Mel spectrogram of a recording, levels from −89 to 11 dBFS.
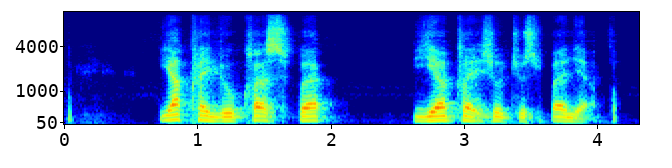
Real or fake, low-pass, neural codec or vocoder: fake; 10.8 kHz; codec, 16 kHz in and 24 kHz out, 0.6 kbps, FocalCodec, streaming, 2048 codes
